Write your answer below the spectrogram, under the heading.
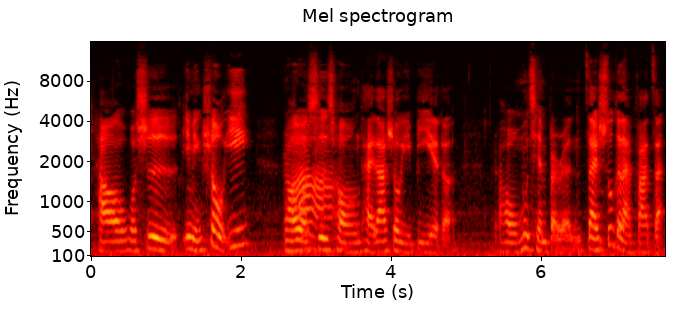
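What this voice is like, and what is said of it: Recognizable Malaysian accent. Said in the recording (Chinese): “听口音就知道，听口音就知道”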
